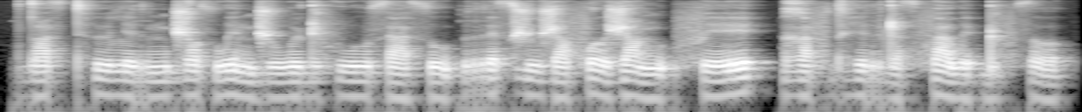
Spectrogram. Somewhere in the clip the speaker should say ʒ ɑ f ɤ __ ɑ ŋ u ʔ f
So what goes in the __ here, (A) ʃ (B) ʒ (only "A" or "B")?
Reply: B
